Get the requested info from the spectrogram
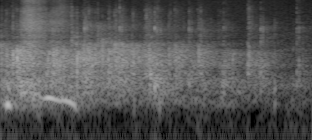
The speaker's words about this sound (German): Ja, du darfst gerne klatschen.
